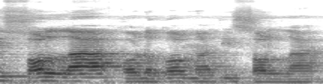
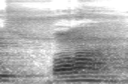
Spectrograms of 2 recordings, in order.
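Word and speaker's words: الصلاة: Qodoko mati sholat. Itu salah. Lamnya enggak bertasdid. Qodoko mati sholah aja, bukan sholat tapi sholah.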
